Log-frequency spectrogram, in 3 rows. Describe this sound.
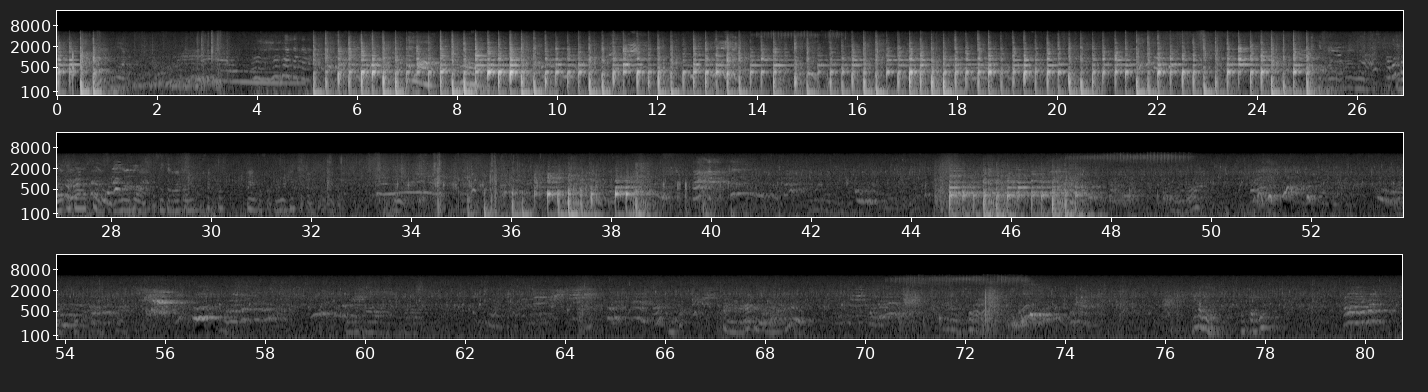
drums, voices spanish, children, river, birds and natural eco
H4zoom recodered (place: Quebrada de Here, Toconao, Andes Mountain on North of Chile) processed with Sound Studio (normalize to 0db).
I Work in documentary and fiction films in Chile.
These small sound clips I made while accompanying friends to make hands-free climbing on a small creek near Toconao south of San Pedro de Atacama. They like to play drums to quench anxiety. Was in October 2012.
voices, percussive, ambient, drums, acoustic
